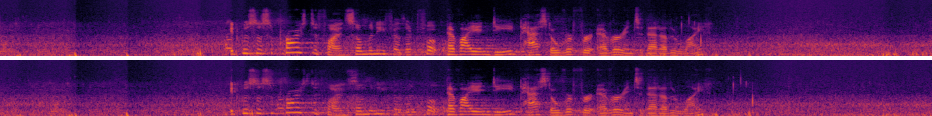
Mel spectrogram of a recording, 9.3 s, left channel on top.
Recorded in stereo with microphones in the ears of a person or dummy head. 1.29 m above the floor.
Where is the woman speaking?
5° left (ahead or behind), 1.0 m; by 4.4 s 75° left (ahead or behind), 1.8 m.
